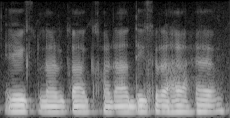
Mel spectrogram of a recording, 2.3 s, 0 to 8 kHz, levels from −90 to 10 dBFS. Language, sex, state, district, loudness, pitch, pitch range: Hindi, male, Bihar, Patna, -14 LUFS, 110 Hz, 105-110 Hz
